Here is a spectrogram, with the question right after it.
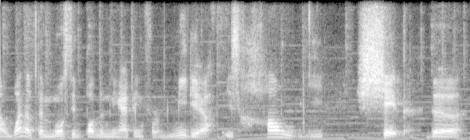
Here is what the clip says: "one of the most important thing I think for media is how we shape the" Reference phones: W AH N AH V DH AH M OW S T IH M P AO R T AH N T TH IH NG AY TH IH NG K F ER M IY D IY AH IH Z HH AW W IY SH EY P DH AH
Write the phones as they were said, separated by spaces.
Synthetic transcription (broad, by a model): W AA N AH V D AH M OW S T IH M P AO T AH N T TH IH NG AY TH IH NG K F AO M IY D IY AH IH S HH AW W IY SH EY P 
